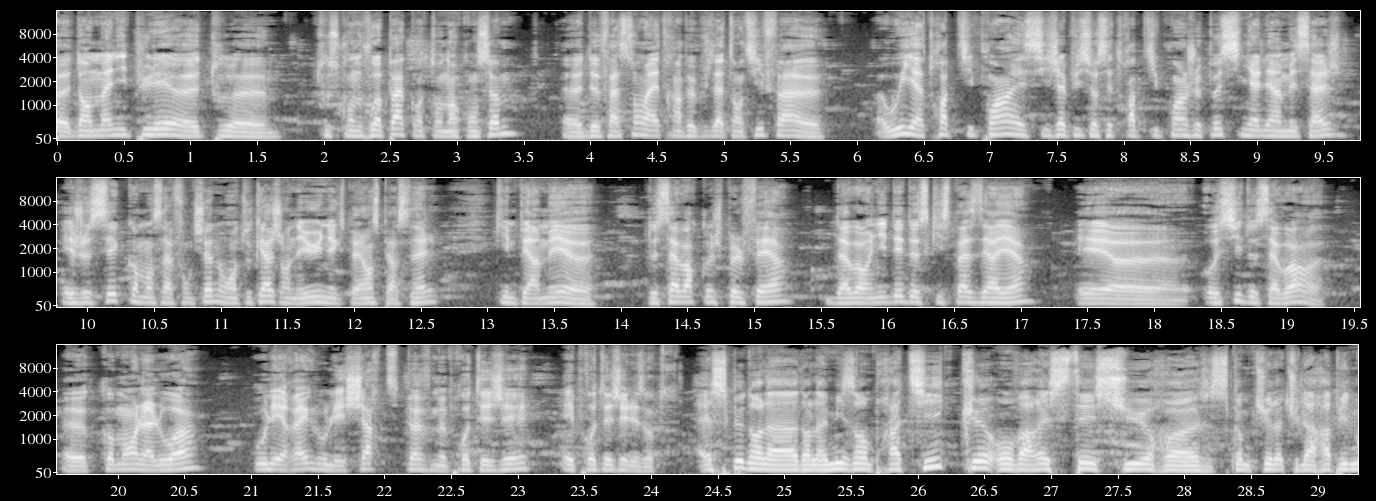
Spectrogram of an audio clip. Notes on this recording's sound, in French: épisode enregistré à Educatech Expo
